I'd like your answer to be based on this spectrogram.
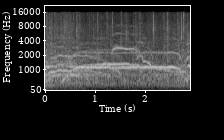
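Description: A crowd at the Clarinbridge v Salthill Galway Senior B camogie final cheers loudly, with high shrill shouts and whoops rising over a constant roar and a little clapping beneath.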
